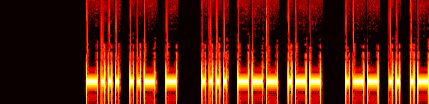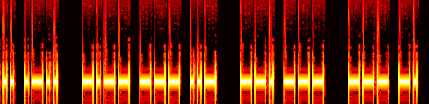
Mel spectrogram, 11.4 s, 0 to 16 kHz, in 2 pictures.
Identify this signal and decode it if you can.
Morse code, heard as a keyed tone, about 25 wpm, 700 Hz. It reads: BUT HOW WILL YOU GO ON
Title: Sentences from Top 1100 Words 25wpm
